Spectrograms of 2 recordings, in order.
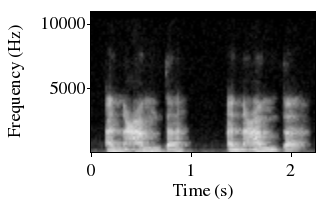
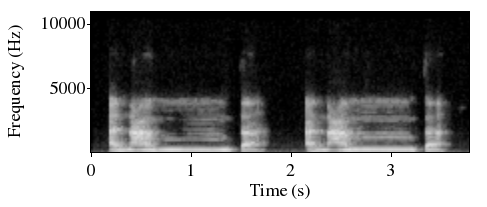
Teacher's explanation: Nah, jadi pada saat mim sakin dalam keadaan izhar, jangan memanjangkan gunnah pada mim sakin.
